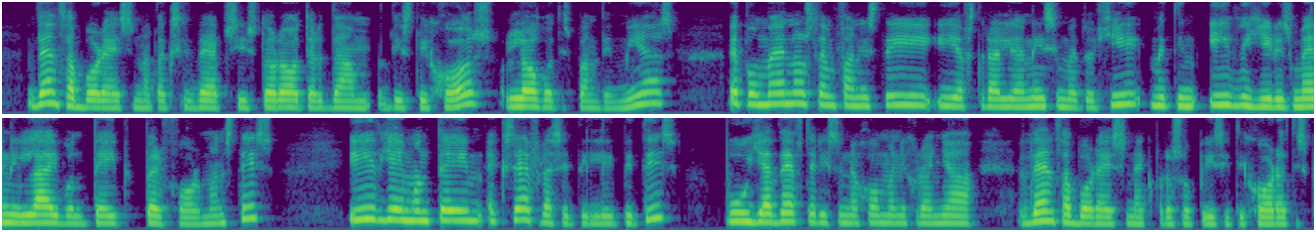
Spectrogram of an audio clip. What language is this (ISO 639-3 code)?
ell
